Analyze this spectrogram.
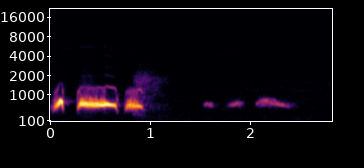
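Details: Spotted dove used as a decoy, cooing: a loud phrase of a short note, a long coo and a final note, followed by three faint, distant answering coos.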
